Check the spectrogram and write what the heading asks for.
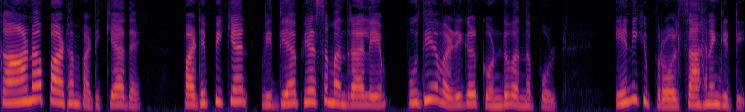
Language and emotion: Malayalam, happy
